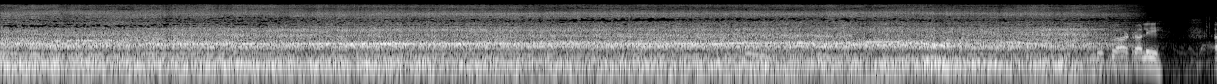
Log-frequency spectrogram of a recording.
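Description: Tractor engines rumble loudly.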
